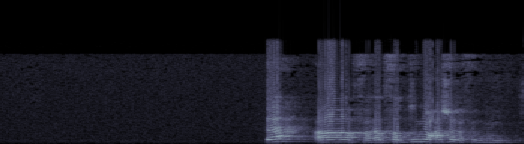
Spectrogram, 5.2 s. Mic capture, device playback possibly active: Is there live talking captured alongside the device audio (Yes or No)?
Yes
